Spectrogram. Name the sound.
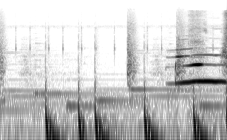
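cat meowing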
